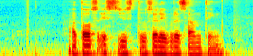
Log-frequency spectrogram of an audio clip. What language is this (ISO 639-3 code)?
jav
